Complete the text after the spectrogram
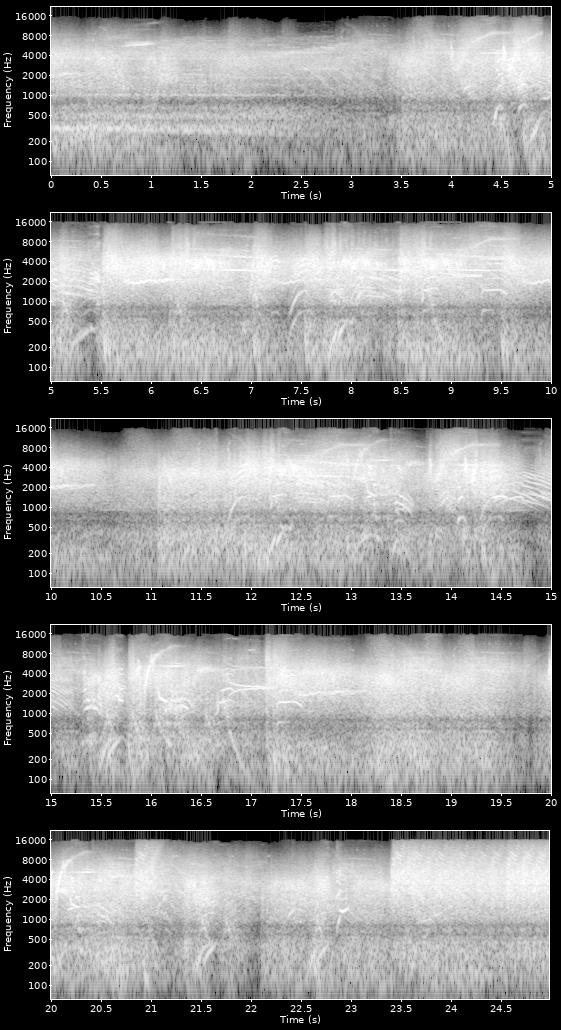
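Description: A character's power aura hums and roars.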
